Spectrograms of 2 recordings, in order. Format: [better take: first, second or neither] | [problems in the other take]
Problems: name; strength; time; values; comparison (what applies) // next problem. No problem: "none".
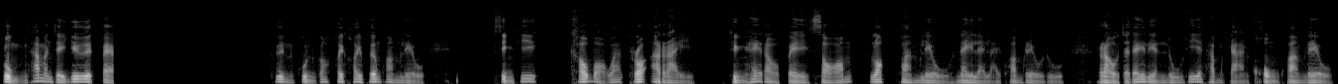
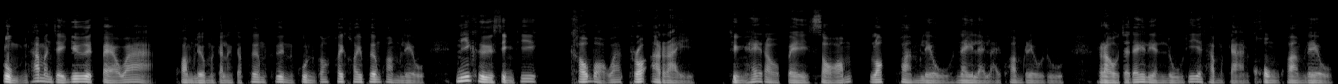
second | audio cutting out; at 1 s for 1.5 s and at 4.5 s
